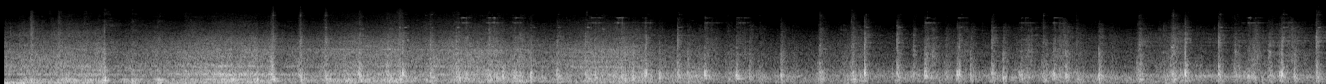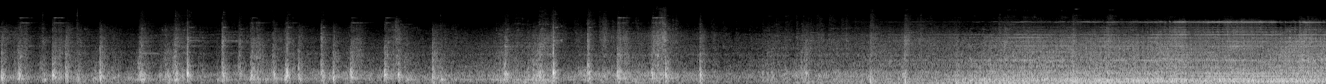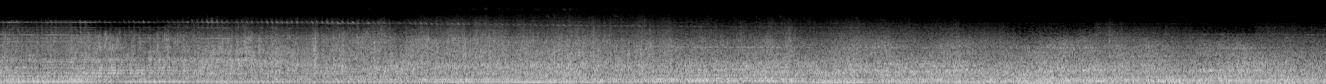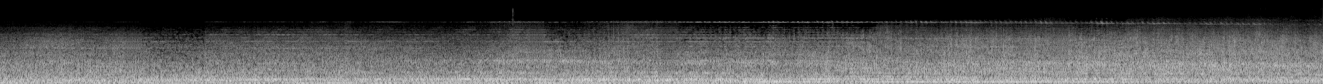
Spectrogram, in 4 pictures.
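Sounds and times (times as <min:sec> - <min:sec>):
steady drone: 0:00.0 - 0:06.3, 0:20.5 - 0:53.0
train wheels clattering over rail joints: 0:02.3 - 0:22.8.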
